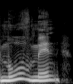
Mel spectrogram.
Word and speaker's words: MVMT: Movement pronounced movement grew into one of the fastest growing watch brands, shipping to over 160 countries across the globe.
